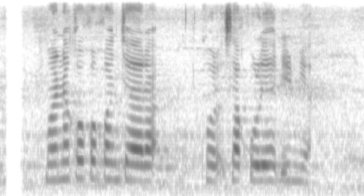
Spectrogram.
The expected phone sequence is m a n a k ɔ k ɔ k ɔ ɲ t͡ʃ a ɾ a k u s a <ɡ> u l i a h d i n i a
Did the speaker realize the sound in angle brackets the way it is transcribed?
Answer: no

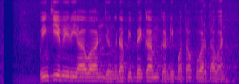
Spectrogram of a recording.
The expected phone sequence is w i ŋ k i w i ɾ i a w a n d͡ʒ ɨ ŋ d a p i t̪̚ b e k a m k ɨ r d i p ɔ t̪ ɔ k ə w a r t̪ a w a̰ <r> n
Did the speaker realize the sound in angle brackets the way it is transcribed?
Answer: no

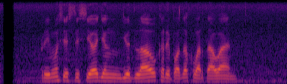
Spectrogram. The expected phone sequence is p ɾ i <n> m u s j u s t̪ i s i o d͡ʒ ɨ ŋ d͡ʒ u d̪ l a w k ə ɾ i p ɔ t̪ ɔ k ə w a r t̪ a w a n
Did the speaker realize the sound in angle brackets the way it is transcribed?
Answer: no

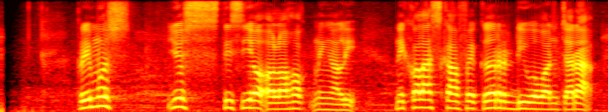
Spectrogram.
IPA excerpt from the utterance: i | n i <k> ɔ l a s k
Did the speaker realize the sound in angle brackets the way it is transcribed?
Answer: yes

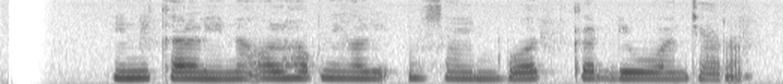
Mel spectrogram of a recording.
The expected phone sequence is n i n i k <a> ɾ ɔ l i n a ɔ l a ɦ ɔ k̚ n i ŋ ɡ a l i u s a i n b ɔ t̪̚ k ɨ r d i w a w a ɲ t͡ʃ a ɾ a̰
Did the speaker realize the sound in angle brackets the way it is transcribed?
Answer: yes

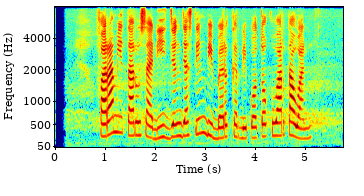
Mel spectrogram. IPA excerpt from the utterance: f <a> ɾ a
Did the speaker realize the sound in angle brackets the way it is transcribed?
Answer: yes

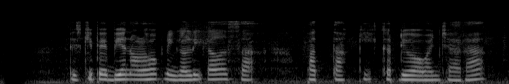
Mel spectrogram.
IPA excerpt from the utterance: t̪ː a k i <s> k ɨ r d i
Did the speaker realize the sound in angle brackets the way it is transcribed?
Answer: no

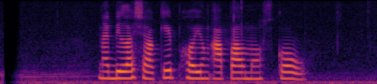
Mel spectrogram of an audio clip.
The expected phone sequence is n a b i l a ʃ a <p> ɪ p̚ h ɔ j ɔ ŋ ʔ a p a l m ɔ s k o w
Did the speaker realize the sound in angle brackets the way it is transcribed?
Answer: no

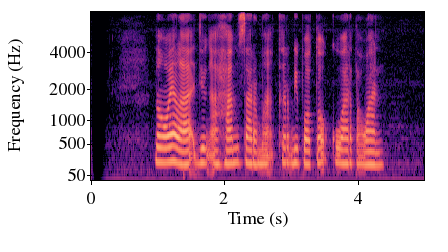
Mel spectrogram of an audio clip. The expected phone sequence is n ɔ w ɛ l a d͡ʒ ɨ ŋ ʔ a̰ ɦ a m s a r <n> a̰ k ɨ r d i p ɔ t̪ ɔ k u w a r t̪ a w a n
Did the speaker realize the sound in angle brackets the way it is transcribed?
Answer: no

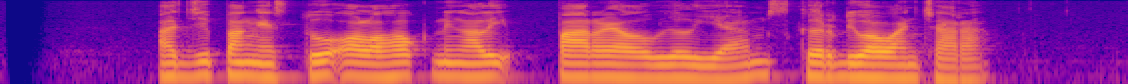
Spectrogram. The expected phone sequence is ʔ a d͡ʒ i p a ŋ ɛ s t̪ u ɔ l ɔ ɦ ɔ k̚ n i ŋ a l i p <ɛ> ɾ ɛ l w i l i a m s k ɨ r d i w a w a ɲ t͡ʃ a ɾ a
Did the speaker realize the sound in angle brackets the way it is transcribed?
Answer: no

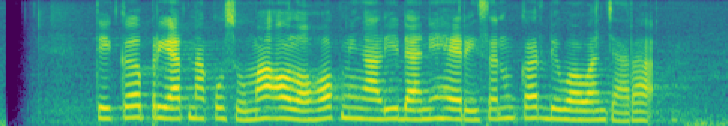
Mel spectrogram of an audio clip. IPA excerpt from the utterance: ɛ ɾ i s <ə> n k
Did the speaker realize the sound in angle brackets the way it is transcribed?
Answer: yes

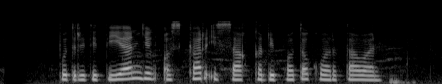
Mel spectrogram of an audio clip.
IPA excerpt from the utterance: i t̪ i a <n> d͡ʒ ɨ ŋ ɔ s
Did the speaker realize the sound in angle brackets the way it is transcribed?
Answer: yes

